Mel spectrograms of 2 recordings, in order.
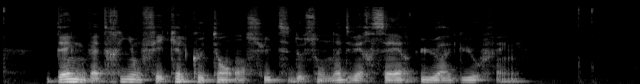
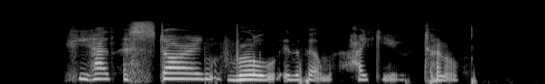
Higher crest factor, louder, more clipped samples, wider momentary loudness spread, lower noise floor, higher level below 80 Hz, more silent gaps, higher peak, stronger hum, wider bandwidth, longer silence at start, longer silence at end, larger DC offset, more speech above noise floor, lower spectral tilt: about the same, 22 dB vs 18 dB; second, -24 LUFS vs -21 LUFS; neither; second, 14 LU vs 17 LU; second, -60 dBFS vs -74 dBFS; second, -62 dBFS vs -50 dBFS; neither; about the same, -4 dBFS vs -4 dBFS; neither; first, 16 kHz vs 8 kHz; second, 0.45 s vs 0.7 s; first, 1.15 s vs 0.7 s; neither; second, 36 dB vs 53 dB; about the same, -6.5 dB/octave vs -5.5 dB/octave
